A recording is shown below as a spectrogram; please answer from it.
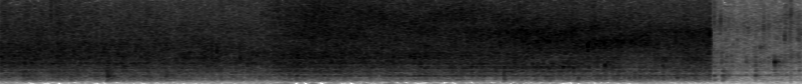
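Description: Freshly added sliced onions and green chillies sizzling in hot oil in a pressure cooker, a steady hiss. About seven seconds in it drops suddenly to a much fainter sizzle.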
